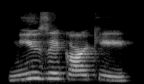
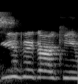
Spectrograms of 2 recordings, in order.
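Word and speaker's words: Musicarchy: and artist management company music Ary did I say it right it's perfect yes music Archy media okay like monarchy but music I love that yeah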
